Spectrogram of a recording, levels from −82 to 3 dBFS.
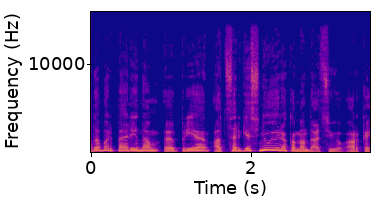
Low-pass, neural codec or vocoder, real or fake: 14.4 kHz; none; real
